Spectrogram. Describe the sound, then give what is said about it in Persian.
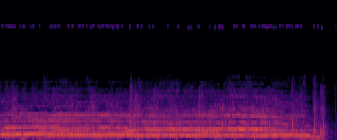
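At a warm, simple gathering in Shahrekord, Chaharmahal and Bakhtiari province, where people cook ash together on a cold autumn night, the crowd cheers loudly with sustained, high-pitched whoops over scattered claps for about three seconds, then the noise drops off abruptly. “به افتخار خودتون یک تشویق بکنید لطفا.”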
